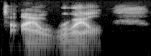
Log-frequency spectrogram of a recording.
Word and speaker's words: Isle Royale: trip i made to isle royal isle royale pronounced that way even though it is clearly spelled royale but whatever welcome to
